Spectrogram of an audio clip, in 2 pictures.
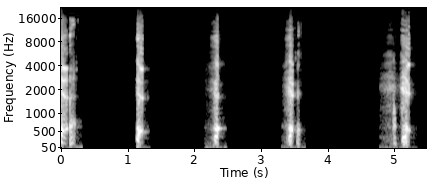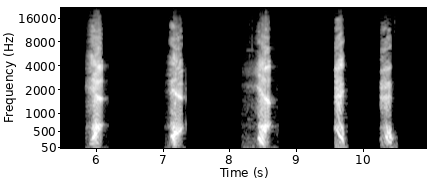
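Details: Recurring violent, loud hiccups, with bouts reportedly lasting many hours a day (e.g., 11 h 17 min, 13 h 36 min); ten loud, abrupt hiccups with a sharp gulping catch, about one per second, somewhat irregular.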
